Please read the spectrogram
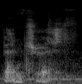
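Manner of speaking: soft unvoiced whisper of her name. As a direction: breathe her name menacingly. Dooku relishing her name.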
